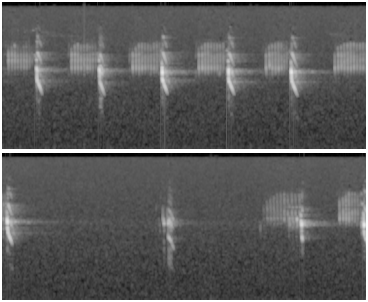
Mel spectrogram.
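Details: Series of short, buzzy high calls repeated about once a second, each ending in a sharp clicking downstroke, with a pause and then two more calls. Lesser spotted eagle at its spruce nest in Zemgale, Latvia, seen on a live nest camera.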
